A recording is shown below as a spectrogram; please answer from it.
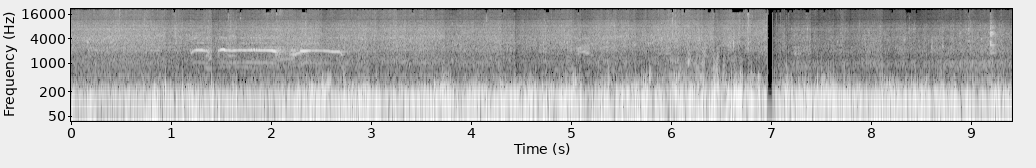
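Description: A low motorboat engine putters steadily beneath strong wind buffeting and splashing water, with a brief whistle-like tone early on and voices faintly present.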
